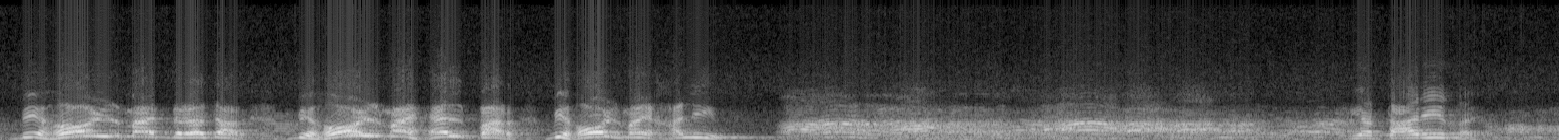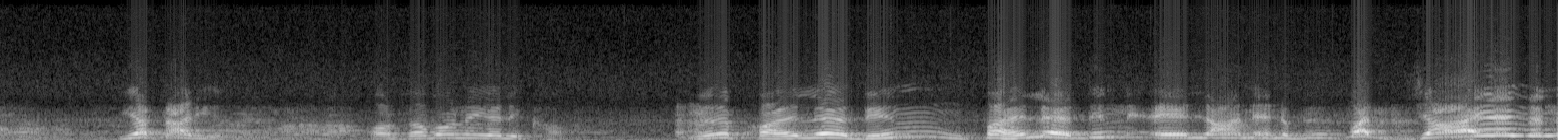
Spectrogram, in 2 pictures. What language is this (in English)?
Hindi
